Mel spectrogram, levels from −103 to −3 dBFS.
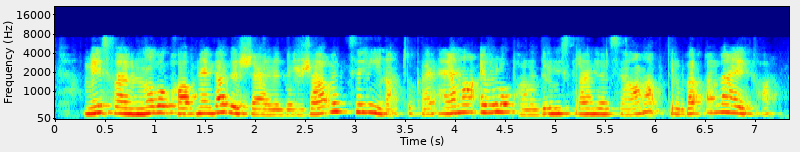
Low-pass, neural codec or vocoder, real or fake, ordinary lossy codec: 7.2 kHz; codec, 16 kHz, 2 kbps, FreqCodec, smaller model; fake; none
